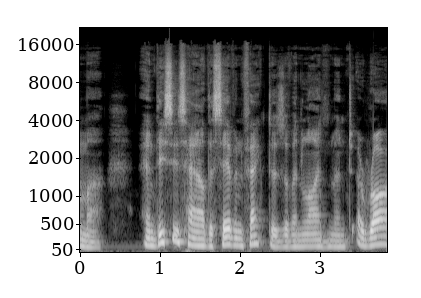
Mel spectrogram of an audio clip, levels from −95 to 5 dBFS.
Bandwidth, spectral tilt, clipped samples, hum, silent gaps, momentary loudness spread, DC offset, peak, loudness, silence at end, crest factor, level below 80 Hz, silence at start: 17.5 kHz; -4.5 dB/octave; under 0.1%; none; none; 9 LU; under 0.1%; 0 dBFS; -16 LUFS; 0 s; 16 dB; -50 dBFS; 0 s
